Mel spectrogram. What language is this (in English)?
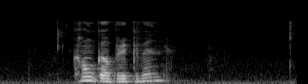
Faroese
